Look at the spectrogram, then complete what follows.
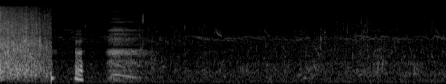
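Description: Loud rushing water-like noise that cuts off suddenly about half a second in, then two short sliding sounds, then low, steady water lapping at the shore.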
